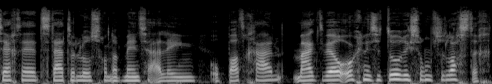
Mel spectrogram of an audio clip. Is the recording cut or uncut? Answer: cut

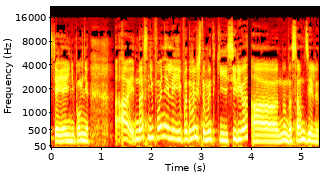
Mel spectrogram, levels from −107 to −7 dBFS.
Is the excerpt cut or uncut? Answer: cut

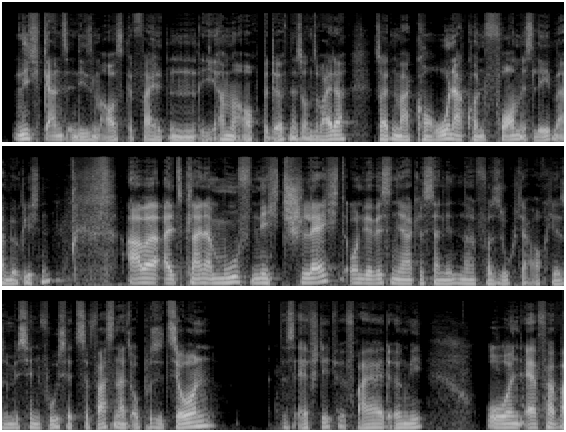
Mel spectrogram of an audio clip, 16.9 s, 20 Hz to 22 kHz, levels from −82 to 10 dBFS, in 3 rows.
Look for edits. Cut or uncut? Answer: cut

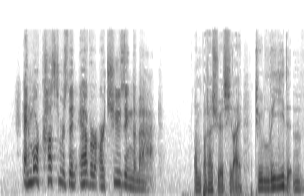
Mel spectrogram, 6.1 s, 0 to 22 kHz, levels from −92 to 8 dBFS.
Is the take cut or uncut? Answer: cut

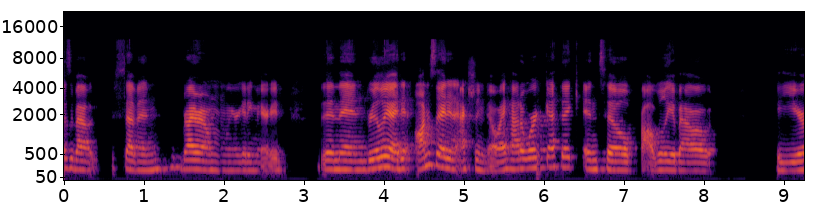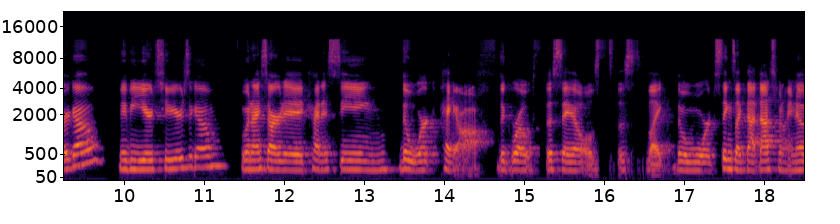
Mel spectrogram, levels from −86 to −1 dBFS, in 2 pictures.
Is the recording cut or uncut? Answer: uncut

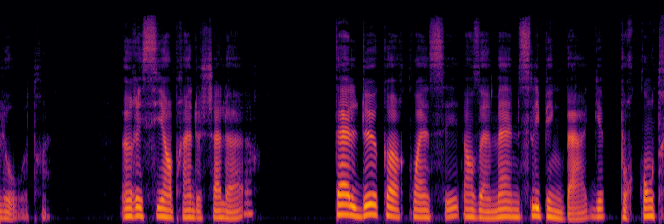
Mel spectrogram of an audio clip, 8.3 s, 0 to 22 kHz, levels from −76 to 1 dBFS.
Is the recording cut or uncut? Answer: cut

